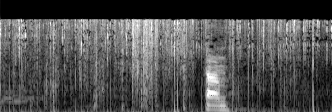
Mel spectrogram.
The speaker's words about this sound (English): Pop them right pop rocks in and soda. And there they are. Oh, yeah. Quite fun. They're doing their thing.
